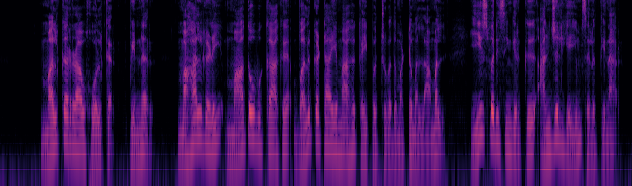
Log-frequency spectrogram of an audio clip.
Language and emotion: Tamil, neutral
